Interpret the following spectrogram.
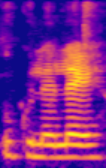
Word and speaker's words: ukulele: is based off of hawaiian pronunciation so they pronounce their use rather than you it's like ooh so it's ukulele same with i think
